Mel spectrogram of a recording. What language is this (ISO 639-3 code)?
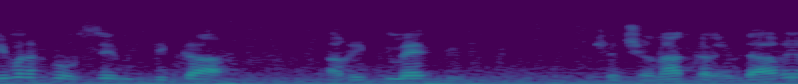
heb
